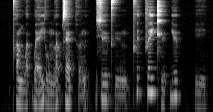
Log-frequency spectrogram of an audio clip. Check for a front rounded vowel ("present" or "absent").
present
